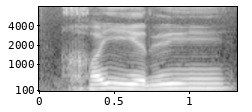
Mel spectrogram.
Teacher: Ketika huruf ra berbaris bawah ri seperti itu maka tidak boleh dibaca ri tidak, tapi ri tipis.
